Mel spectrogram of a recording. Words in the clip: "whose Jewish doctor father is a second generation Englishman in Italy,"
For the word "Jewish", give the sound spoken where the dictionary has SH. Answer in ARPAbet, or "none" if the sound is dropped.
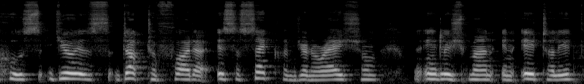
S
